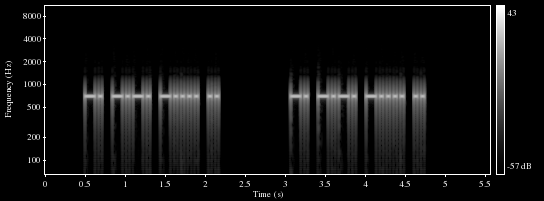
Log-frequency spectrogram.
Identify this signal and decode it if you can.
Morse code, heard as a keyed tone, about 28 wpm, 700 Hz. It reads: NC6I NC6I
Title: USA Call Signs - 4 Characters - Repeated 2x - 28wpm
